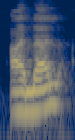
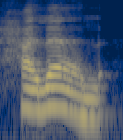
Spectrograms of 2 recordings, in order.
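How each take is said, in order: First: The word starts directly with the vowel. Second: The word starts with a breathy h consonant. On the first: The speaker calls it wrong. "là tu as fait que prononcer la voyelle" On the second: The speaker calls it right. "tu me prononces aussi la consonne qui va avec"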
